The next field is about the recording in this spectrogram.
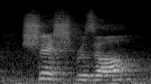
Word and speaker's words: Sheshbazzar: A guy called Sheshbazzar, and congratulations to Kath for her pronunciation, Sheshbazzar leads the first group of returnees, and then a guy called Zerubbabel comes to help.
